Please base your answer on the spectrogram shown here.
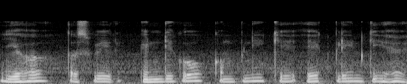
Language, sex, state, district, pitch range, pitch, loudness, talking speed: Hindi, male, Uttar Pradesh, Jyotiba Phule Nagar, 125-150 Hz, 135 Hz, -16 LUFS, 130 wpm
